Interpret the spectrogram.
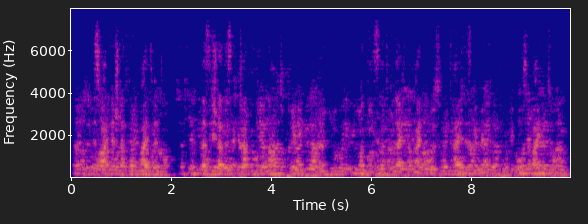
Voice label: male synth conv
